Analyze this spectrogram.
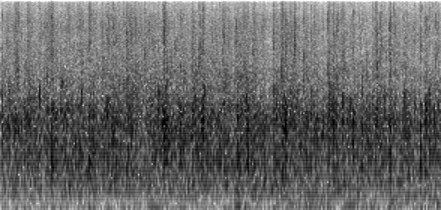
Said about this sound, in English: So let's give our volunteers a round of applause.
